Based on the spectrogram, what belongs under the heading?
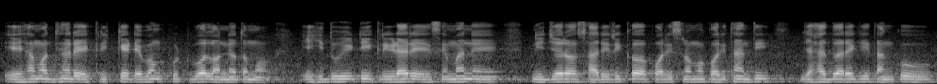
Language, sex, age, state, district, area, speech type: Odia, male, 18-30, Odisha, Jajpur, rural, spontaneous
